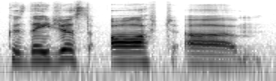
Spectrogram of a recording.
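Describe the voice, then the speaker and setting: A woman streaming a game and chatting casually with friends, blunt and quick to swear. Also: fairly low pitch, clear, resonant tone. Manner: blunt, profane, gossipy. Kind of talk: casual gaming stream chat.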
